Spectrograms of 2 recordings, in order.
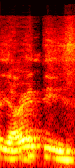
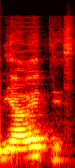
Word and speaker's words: diabetes: No se dice diabetes, es diabetes.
